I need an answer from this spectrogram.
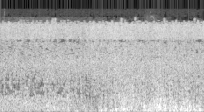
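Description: Steady rushing noise of heavy rain and wind.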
